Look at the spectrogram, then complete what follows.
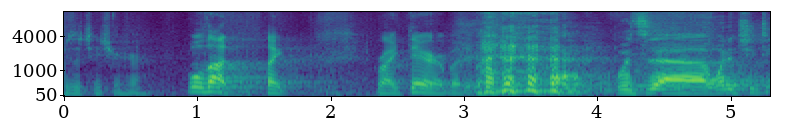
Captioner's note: laughs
